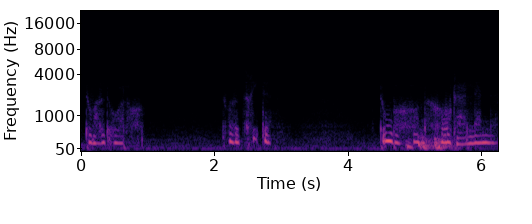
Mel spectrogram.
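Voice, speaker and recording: An actress playing a devout, calm young woman in wartime hiding, narrating her thoughts in a measured, dreamy way for a radio play. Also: on the low side, husky, heavily acted. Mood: dreamy, melancholy. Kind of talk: radio play acting with reflective inner narration. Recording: tinny, noisy old radio play recording.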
